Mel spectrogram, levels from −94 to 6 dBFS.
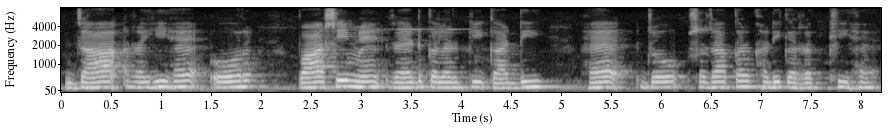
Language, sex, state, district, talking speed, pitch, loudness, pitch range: Hindi, female, Rajasthan, Jaipur, 140 wpm, 185 Hz, -15 LUFS, 180-195 Hz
